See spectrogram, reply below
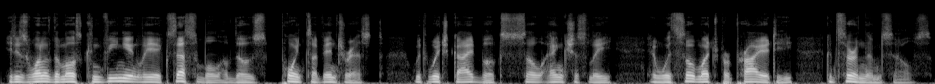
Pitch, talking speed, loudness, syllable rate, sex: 105 Hz, 165 wpm, -18 LUFS, 5.4 syllables/s, male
